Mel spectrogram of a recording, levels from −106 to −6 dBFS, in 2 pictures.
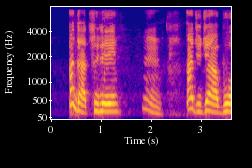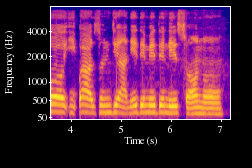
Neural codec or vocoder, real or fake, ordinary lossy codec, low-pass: none; real; none; 7.2 kHz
